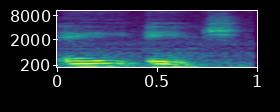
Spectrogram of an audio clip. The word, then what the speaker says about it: ah: ohm o m at the throat a red a h ah a h just visualize again in the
